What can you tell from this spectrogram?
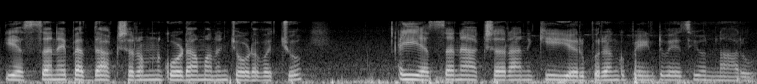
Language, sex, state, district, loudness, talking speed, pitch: Telugu, female, Telangana, Karimnagar, -17 LUFS, 125 wpm, 205 Hz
